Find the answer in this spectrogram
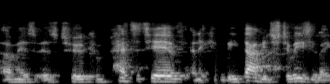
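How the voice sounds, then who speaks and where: Here a man talks at a moderate pace. His pitch is medium. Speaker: specification manager giving a training seminar. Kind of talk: lecture. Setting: virtual online seminar. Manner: hesitant, many fillers and repeated words.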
